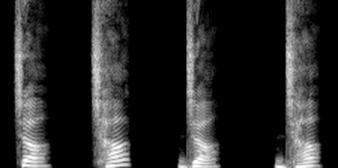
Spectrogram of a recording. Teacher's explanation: घर्षण दोनों प्रयत्न दृष्टिगत होते हैं इनके उच्चारण के समय इनमें उच्चारण अवयव उच्चारण स्थान को स्पर्श करने के बाद दूर तो हटते हैं किंतु फिर भी इतने निकट रह जाते हैं कि वायु घर्षण करती हुई ही मुख से बाहर निकल पाती है इन व्यंजनों के उच्चारण में पहली स्थिति स्पर्श की होती है · वायु घर्षण करती हुई ही मुख से बाहर निकल पाती है इन व्यंजनों के उच्चारण में पहली स्थिति स्पर्श की होती है और दूसरी स्थिति संघर्ष की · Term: स्पर्श संघर्षी व्यंजनों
